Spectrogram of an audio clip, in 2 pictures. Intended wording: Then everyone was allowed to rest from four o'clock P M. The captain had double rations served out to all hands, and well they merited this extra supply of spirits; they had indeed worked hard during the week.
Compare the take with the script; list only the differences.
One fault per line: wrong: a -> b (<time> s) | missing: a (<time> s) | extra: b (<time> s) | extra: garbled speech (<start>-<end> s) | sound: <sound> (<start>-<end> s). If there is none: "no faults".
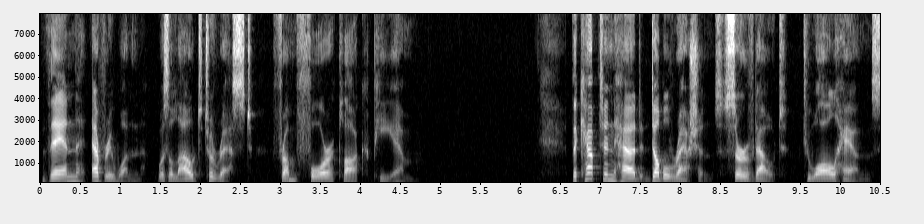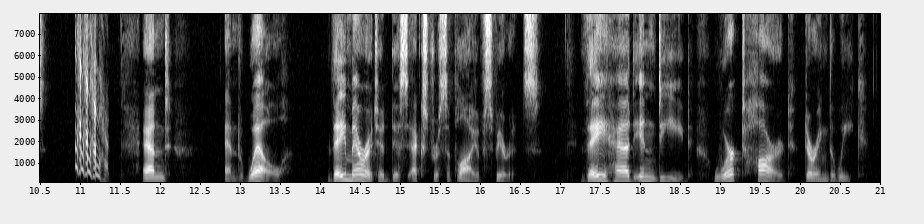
sound: chirp (10.9-11.4 s)
extra: and (12.8 s)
